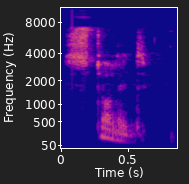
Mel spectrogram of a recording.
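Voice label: "stolid", British English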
